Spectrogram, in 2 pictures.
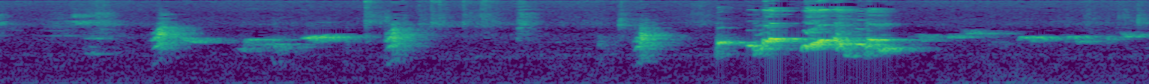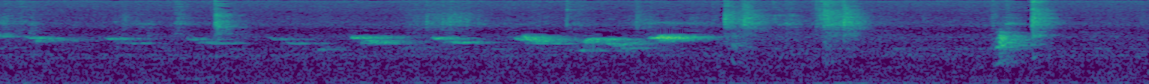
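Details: Basra bulbul with a deep, heavy-throated voice, singing to prompt silent bulbuls into song: short fluty warbled phrases around two to three kilohertz, one louder rich burst near the middle, scattered sharp chips.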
